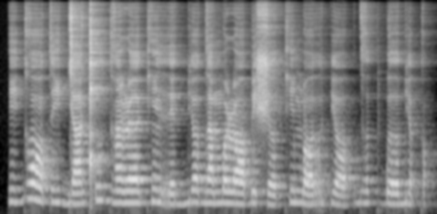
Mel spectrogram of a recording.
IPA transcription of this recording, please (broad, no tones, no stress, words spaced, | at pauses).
iɡʱɔti ɟaǃʼu ɡʱãɭɜkʰĩ rɪdbʲɔ damɔɭɒɓɪ ʃɤkʰim ɽɔrpʲɔ | dʱɤkɓɤbʲɒk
